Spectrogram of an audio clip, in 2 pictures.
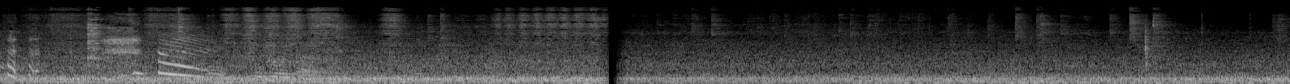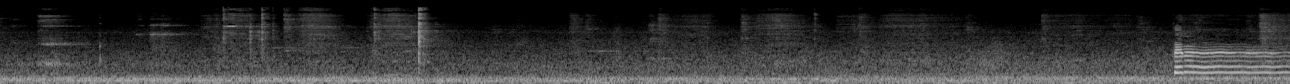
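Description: Steady low hum of a restaurant's ventilation and extractor hood over a buffet counter, with a few light clicks and clinks of dishes and serving utensils.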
